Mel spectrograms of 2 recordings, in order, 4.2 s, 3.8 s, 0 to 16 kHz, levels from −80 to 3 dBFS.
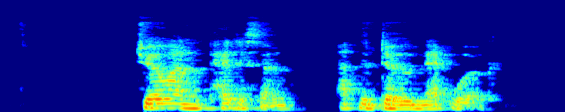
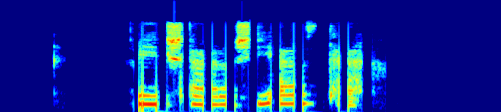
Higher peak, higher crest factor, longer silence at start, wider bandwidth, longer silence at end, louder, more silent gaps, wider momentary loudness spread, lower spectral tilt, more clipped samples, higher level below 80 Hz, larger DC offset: second, -6 dBFS vs 0 dBFS; about the same, 20 dB vs 18 dB; about the same, 1 s vs 1.05 s; about the same, 7.8 kHz vs 7.8 kHz; second, 0.55 s vs 1.05 s; second, -24 LUFS vs -15 LUFS; neither; about the same, 15 LU vs 14 LU; first, -7.5 dB/octave vs -2 dB/octave; neither; second, -68 dBFS vs -50 dBFS; neither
